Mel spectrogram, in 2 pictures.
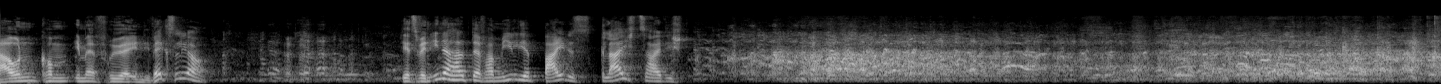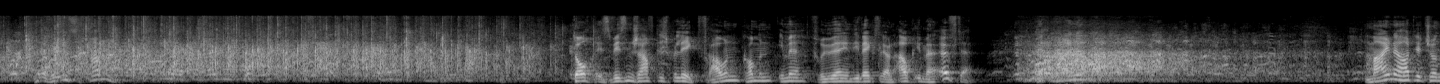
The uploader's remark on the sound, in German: Format: Original Recording. Diese Sammlung enthält die Live-Mitschnitte zu seinen drei Soloprogrammen.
